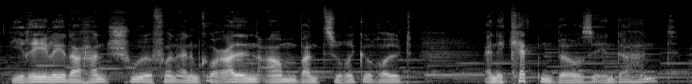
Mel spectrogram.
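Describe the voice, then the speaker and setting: A man narrating a literary radio play from a script in a measured, precisely enunciated way. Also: lowish voice. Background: music.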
